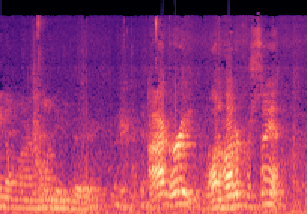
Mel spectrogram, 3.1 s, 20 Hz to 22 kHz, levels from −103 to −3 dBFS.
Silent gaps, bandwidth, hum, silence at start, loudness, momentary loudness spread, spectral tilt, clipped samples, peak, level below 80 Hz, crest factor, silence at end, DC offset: none; 17 kHz; none; 0 s; -14 LUFS; 15 LU; -6 dB/octave; under 0.1%; 0 dBFS; -36 dBFS; 16 dB; 0 s; under 0.1%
